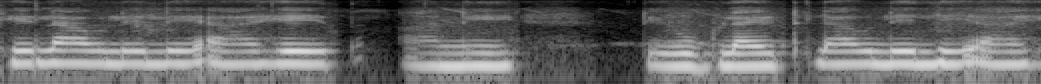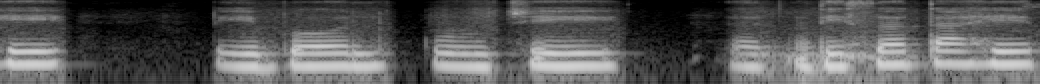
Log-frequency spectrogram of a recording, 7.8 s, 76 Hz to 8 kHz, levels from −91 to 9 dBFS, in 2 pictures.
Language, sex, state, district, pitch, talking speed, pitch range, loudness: Marathi, female, Maharashtra, Gondia, 230 Hz, 85 wpm, 210-235 Hz, -16 LUFS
